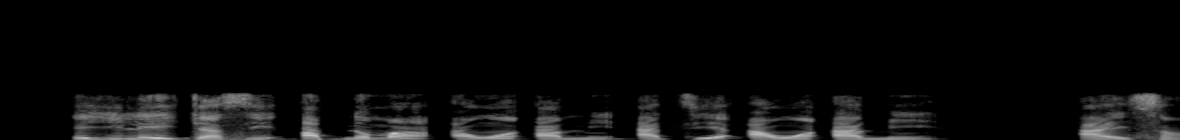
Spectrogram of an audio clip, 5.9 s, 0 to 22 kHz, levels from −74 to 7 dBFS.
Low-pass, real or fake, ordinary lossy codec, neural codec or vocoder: 7.2 kHz; real; none; none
